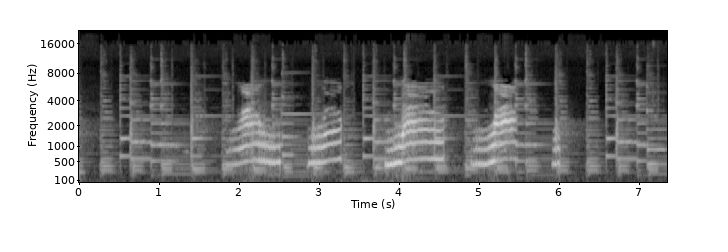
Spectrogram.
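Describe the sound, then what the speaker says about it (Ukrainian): A cat meows repeatedly, four drawn-out wailing calls in a row, close and clear, with soft tonal sounds between them. "Кіт."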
